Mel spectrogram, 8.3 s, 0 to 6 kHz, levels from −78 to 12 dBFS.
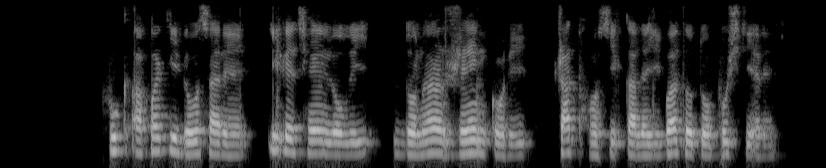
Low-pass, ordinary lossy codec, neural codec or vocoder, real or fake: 5.4 kHz; Opus, 64 kbps; codec, 16 kHz in and 24 kHz out, 2.2 kbps, FireRedTTS-2 codec; fake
